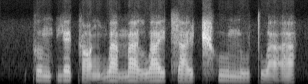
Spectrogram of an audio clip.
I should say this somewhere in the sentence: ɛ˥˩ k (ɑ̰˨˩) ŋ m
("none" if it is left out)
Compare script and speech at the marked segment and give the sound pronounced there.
ɑ̰˨˩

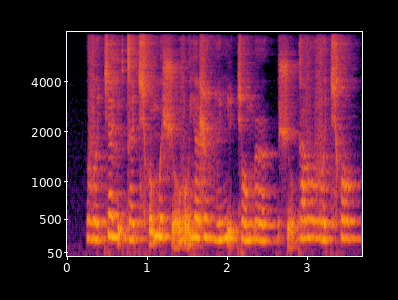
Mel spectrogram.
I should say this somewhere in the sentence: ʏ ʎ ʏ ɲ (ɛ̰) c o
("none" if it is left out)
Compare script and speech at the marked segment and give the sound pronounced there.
ɛ̰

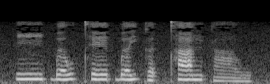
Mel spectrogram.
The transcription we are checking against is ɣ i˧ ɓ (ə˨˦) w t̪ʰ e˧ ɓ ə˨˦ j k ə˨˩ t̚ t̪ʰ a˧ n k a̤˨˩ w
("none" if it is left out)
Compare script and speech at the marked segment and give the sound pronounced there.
ə˨˦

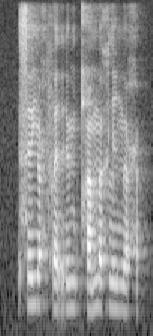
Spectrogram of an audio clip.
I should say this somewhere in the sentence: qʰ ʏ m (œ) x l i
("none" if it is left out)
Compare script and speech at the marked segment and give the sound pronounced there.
œ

